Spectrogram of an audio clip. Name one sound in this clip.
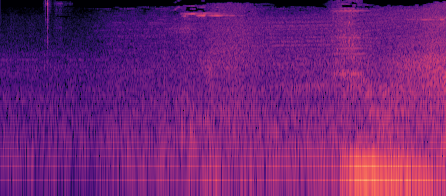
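A deep whoosh swells and rumbles.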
